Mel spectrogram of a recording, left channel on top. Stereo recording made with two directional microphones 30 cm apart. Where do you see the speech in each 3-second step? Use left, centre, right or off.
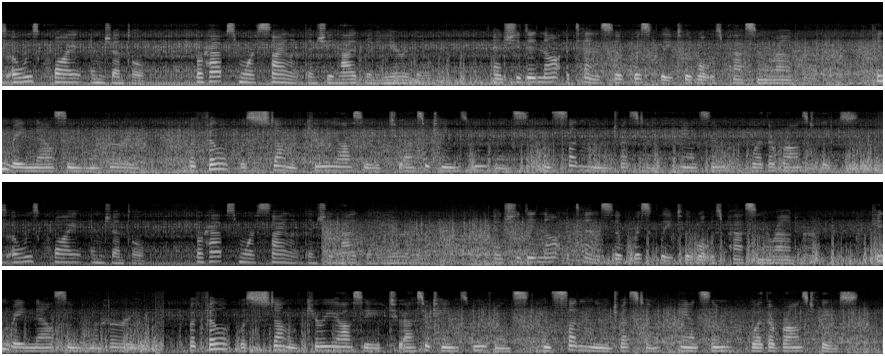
left, left, left, centre, right, right.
